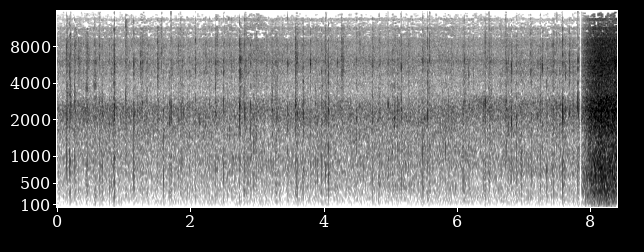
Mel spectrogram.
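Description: Steady rain, a haze of many small drops pattering on surfaces. Near the end a much louder steady rushing noise cuts in abruptly.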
